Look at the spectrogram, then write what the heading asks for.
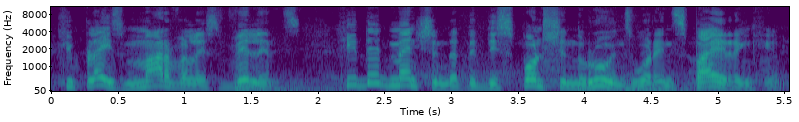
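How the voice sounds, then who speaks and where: A self-important ancient Greek playwright in a video game. His voice is high and bright, swooping freely as he makes effusive, grandiose pronouncements. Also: very animated, normal speed. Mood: grandly confiding. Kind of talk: video game dialogue acting.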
